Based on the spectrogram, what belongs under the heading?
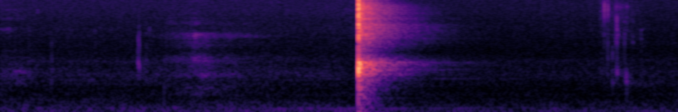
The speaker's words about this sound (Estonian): ei, tee siis see plaks, oota nüüd, anna sekku.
